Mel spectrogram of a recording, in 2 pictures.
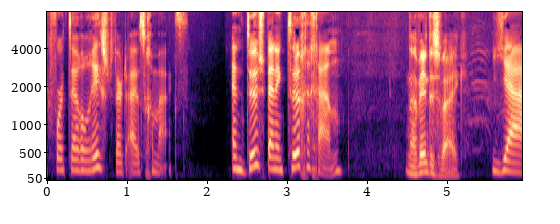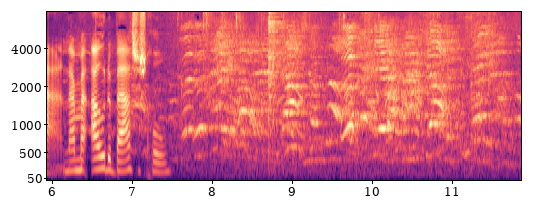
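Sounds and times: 
speech: 0:00.0 - 0:03.8, 0:04.5 - 0:07.7
children playing in school playground: 0:05.2 - 0:05.6, 0:06.5 - 0:11.8.

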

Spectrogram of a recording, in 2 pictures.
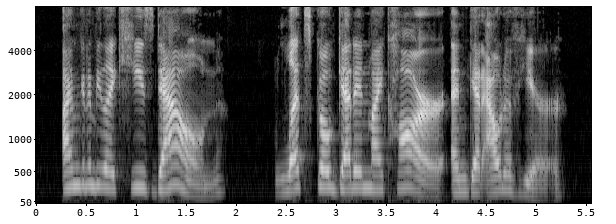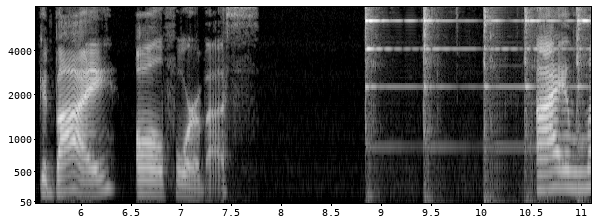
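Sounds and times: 
speech: 0:00.3 - 0:07.7, 0:10.6 - 0:11.1
bell ding sound effect: 0:08.8 - 0:11.1.

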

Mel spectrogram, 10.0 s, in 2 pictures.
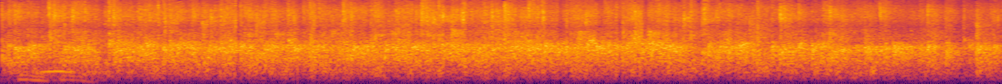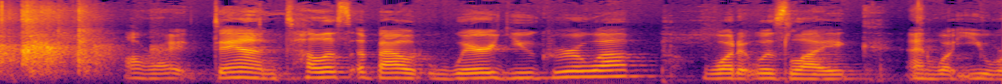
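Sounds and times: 
audience applause: 0:00.0 - 0:05.6
speech: 0:00.2 - 0:00.6, 0:05.6 - 0:10.0.

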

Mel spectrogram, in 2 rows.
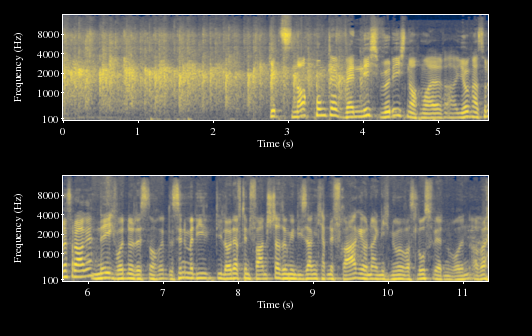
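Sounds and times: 
audience applause: 0:00.0 - 0:04.3
speech: 0:02.8 - 0:11.3
laughter: 0:11.2 - 0:11.3.

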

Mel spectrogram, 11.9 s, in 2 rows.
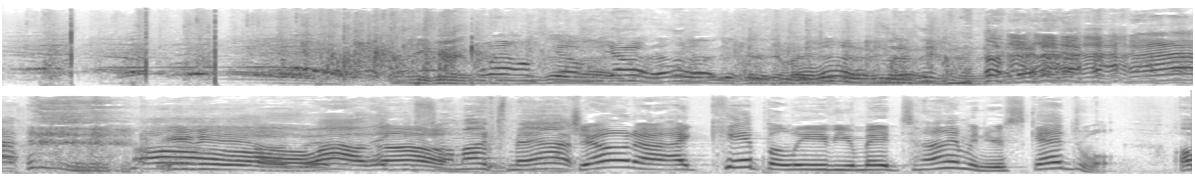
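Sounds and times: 
people whooping: 0:00.0 - 0:01.9
audience applause at a comedy show: 0:00.0 - 0:05.5
laughter: 0:02.0 - 0:08.0
speech: 0:02.0 - 0:11.8.

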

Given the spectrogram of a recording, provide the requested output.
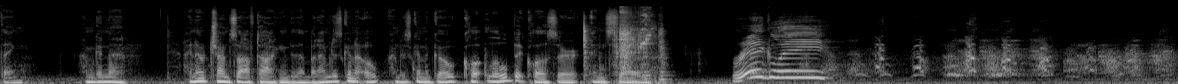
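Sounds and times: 
speech: 0:00.8 - 0:08.4
several dogs barking: 0:08.1 - 0:11.7.

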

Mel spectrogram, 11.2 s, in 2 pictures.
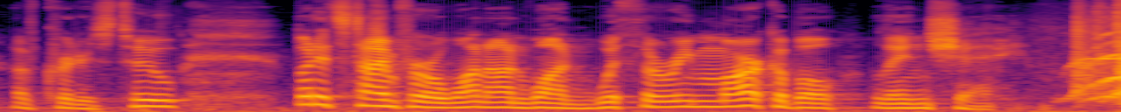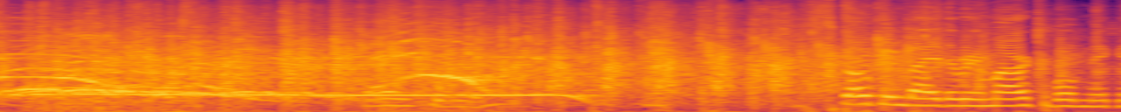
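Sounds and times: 
speech: 0:00.1 - 0:05.2, 0:07.5 - 0:08.2, 0:09.9 - 0:11.2
audience cheering: 0:05.4 - 0:10.4
audience applause: 0:05.4 - 0:11.2.

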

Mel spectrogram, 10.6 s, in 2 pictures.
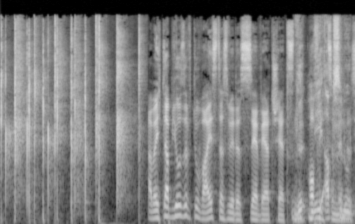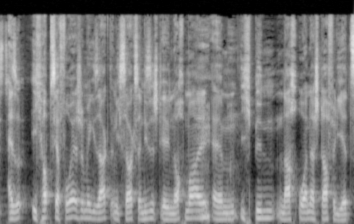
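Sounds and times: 
applause, hand clapping: 0:00.0 - 0:02.2
speech: 0:02.2 - 0:10.6.

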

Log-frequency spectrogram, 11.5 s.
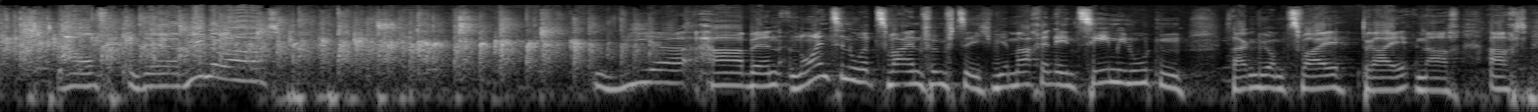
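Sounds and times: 
crowd cheering and whooping: 0:00.0 - 0:04.9
audience applause: 0:00.0 - 0:05.2
speech: 0:00.6 - 0:02.8, 0:04.4 - 0:11.5.

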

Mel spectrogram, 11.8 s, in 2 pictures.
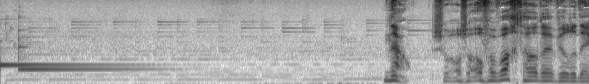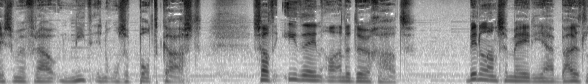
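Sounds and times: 
electronic doorbell chime: 0:00.0 - 0:01.9
speech: 0:03.8 - 0:11.7.

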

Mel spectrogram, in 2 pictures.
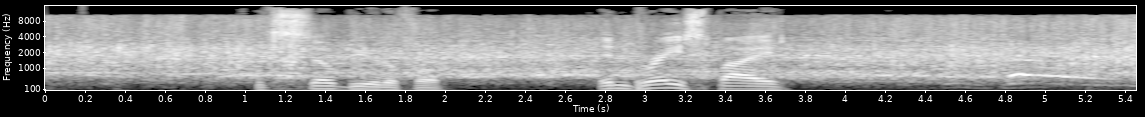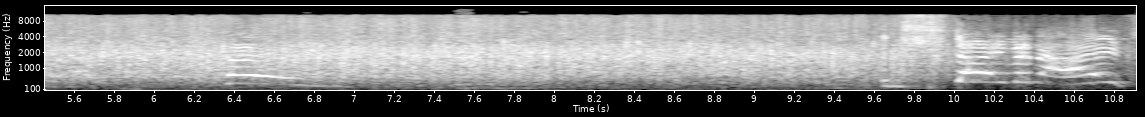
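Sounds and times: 
big round of applause: 0:00.0 - 0:10.8
speech: 0:01.0 - 0:02.2, 0:02.8 - 0:03.8, 0:09.6 - 0:10.1.

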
